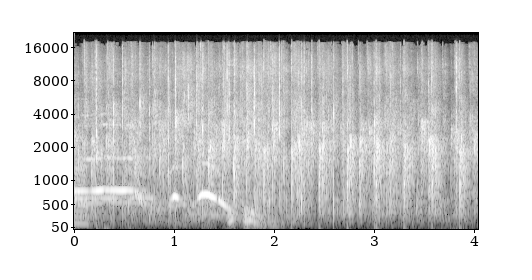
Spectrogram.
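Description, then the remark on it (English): An audience breaks into applause to welcome the speaker's cousin, a dense crackle of many hands clapping steadily throughout. A brief voice or whistle-like tone rises and falls at the start over the clapping. “Give him give him a round of applause.”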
